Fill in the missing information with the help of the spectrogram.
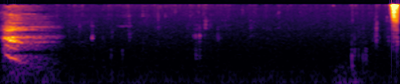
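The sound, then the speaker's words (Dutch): Sipping of a fizzy cola drink: a breathy slurp at the start, then quiet wet mouth clicks and a soft swallow before a final lip smack. No one speaks. “Ik neem af en toe een slokje van mijn cola.”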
